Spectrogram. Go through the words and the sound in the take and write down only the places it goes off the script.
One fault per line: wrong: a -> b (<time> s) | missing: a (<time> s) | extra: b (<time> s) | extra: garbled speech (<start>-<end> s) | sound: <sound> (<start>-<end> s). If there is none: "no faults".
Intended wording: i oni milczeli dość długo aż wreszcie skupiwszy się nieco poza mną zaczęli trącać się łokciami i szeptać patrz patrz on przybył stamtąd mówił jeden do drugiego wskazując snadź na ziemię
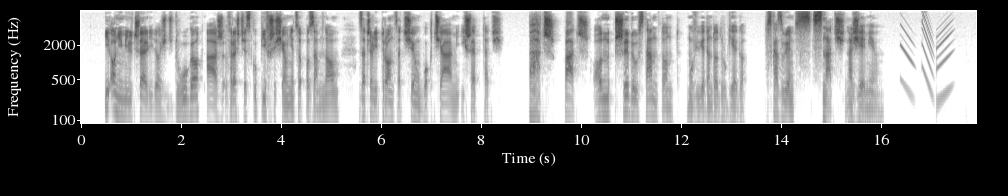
sound: chirp (16.4-17.5 s)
